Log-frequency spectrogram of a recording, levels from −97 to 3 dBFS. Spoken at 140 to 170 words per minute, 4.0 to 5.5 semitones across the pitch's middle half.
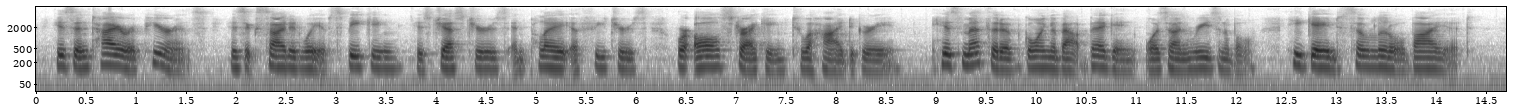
No: average, 145 wpm; average, 2.9 semitones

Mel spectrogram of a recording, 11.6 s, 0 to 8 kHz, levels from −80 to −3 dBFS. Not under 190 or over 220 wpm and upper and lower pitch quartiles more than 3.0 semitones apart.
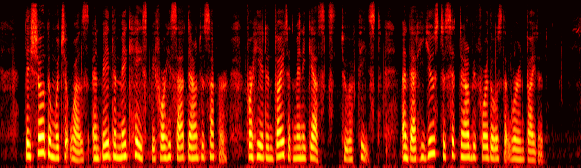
No: average, 195 wpm; average, 2.7 semitones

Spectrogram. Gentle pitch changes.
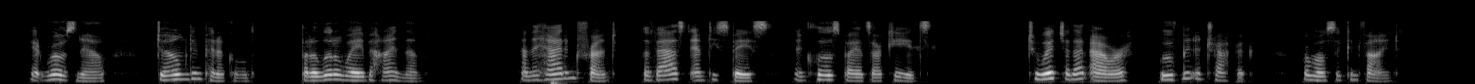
No: average, 5.1 semitones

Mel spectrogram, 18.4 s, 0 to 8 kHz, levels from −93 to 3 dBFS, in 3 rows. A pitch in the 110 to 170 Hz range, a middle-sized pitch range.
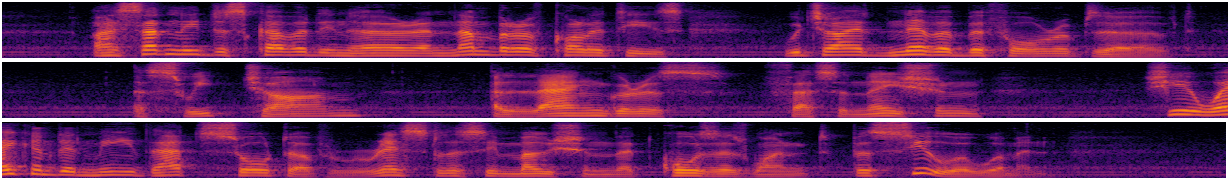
No: medium, 140 Hz; wide, 6.1 semitones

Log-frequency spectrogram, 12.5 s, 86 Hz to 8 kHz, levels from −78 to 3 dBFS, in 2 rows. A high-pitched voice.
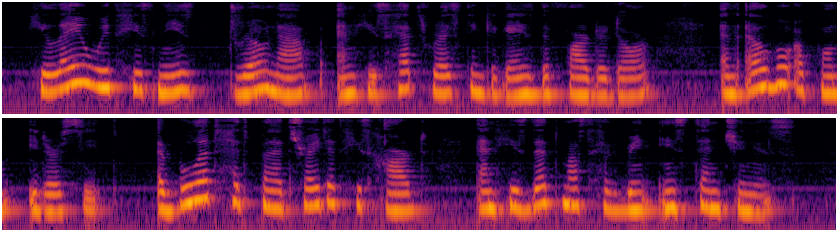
Yes: high, 205 Hz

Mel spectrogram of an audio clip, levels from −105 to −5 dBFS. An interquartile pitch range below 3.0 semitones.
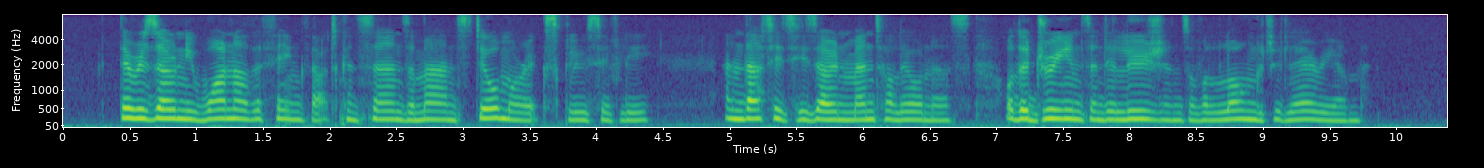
Yes: narrow, 2.4 semitones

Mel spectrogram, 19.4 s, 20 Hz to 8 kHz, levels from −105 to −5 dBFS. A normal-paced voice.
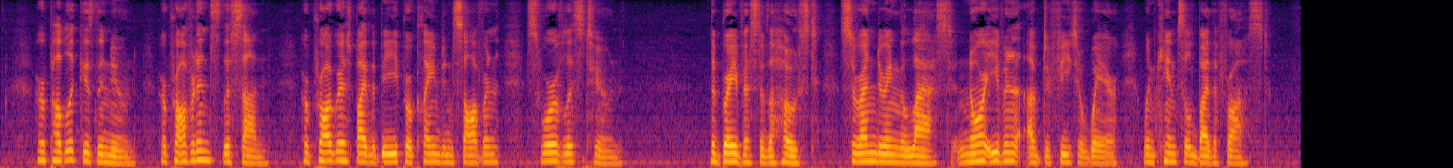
No: slow, 115 wpm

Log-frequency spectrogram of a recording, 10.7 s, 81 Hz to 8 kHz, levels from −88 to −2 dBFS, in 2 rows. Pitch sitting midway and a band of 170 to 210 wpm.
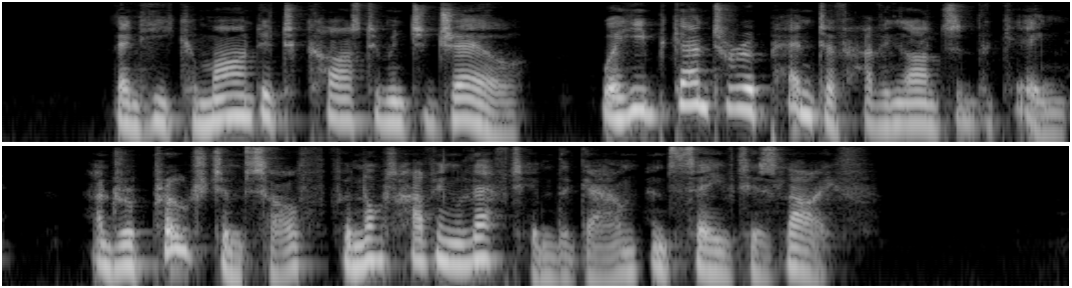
Yes: medium, 155 Hz; average, 180 wpm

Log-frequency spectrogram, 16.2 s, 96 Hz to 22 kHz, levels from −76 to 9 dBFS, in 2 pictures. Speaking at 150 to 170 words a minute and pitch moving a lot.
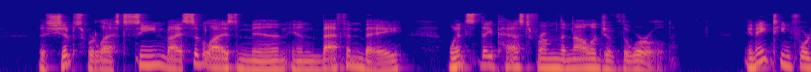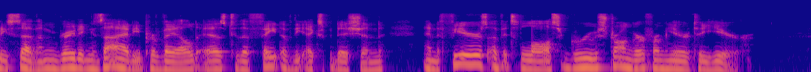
No: average, 165 wpm; average, 4.3 semitones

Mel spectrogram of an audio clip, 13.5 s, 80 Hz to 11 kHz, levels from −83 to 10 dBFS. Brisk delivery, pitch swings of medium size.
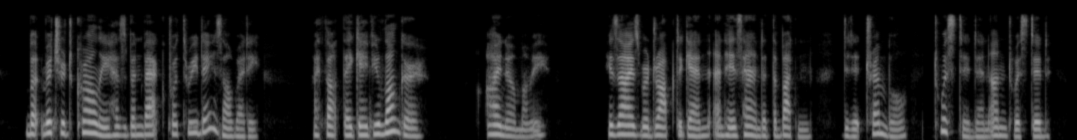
No: average, 160 wpm; average, 4.1 semitones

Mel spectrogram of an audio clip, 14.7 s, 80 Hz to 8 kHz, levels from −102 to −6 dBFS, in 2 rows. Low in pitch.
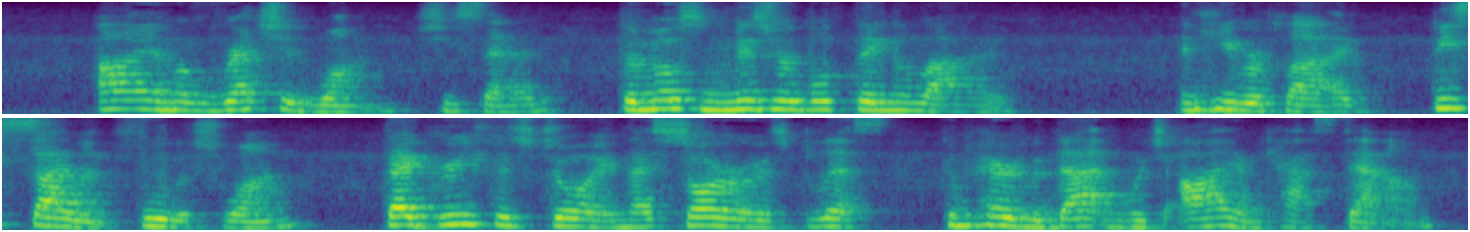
No: high, 200 Hz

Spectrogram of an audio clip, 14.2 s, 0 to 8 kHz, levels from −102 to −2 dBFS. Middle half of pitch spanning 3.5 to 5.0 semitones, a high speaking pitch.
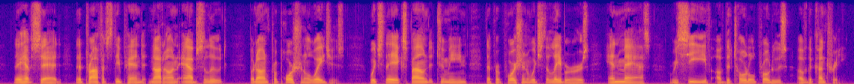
No: average, 4.0 semitones; low, 110 Hz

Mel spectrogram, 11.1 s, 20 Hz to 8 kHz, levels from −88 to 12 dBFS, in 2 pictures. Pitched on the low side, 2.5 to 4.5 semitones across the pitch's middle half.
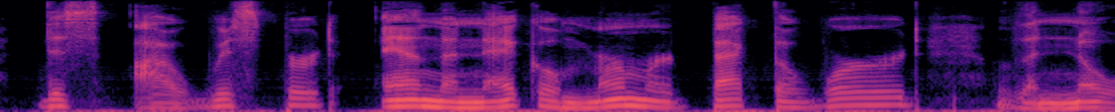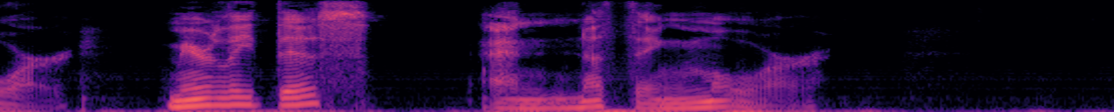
No: low, 115 Hz; average, 5.3 semitones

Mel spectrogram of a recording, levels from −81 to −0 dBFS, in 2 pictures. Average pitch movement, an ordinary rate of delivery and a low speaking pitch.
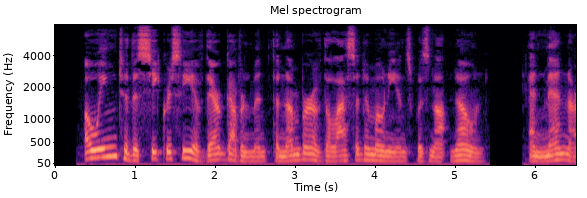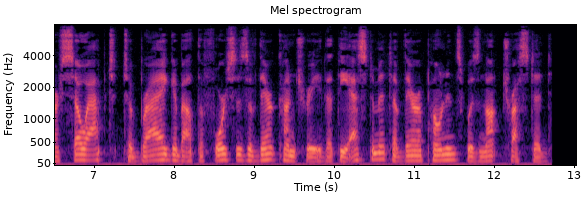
Yes: average, 3.8 semitones; average, 170 wpm; low, 110 Hz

